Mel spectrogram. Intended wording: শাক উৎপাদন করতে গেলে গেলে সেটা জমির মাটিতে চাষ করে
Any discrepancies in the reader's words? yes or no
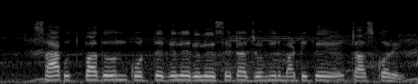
no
